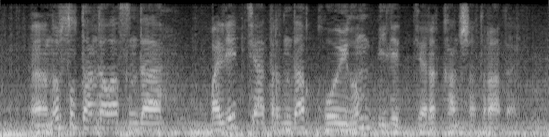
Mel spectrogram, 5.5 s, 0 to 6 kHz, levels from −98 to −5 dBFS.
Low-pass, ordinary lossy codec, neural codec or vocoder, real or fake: 5.4 kHz; none; vocoder, 24 kHz, 100 mel bands, Vocos; fake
